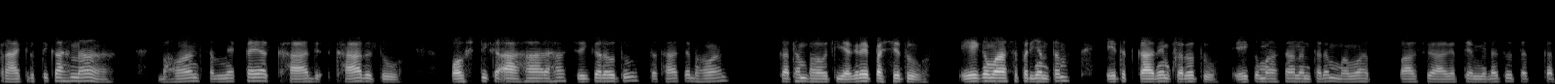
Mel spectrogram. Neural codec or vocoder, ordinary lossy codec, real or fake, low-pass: none; none; real; 3.6 kHz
